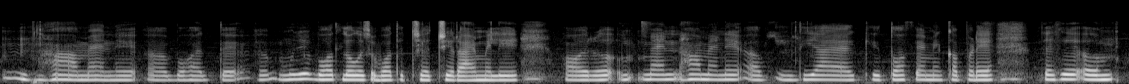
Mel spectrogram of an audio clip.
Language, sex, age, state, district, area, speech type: Urdu, female, 18-30, Bihar, Supaul, rural, spontaneous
